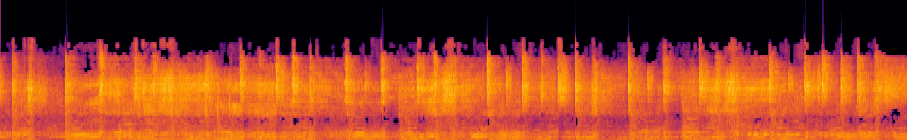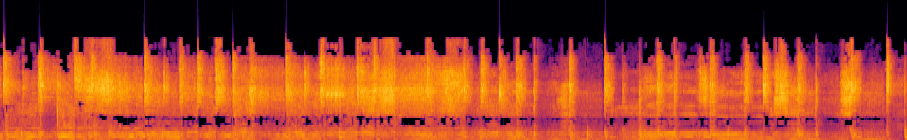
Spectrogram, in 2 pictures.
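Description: Dance music with a steady beat and shaker-like percussion.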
